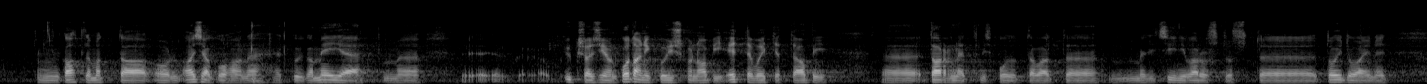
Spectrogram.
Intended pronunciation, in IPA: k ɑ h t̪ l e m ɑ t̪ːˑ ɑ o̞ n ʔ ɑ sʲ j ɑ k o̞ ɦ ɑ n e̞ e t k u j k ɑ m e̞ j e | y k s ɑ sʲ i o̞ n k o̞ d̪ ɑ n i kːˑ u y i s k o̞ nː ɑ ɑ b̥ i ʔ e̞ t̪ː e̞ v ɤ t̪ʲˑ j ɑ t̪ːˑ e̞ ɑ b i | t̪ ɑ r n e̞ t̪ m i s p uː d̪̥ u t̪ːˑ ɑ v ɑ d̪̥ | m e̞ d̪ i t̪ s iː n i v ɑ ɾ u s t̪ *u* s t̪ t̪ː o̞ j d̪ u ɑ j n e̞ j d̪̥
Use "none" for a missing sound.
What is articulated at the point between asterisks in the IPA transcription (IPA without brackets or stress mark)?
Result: u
